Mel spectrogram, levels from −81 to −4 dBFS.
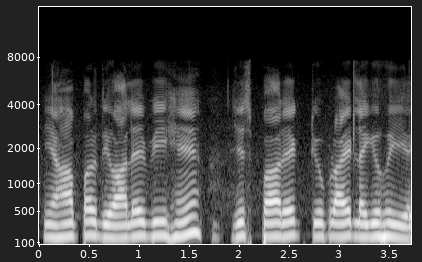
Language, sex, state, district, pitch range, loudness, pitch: Chhattisgarhi, male, Chhattisgarh, Raigarh, 155-170 Hz, -14 LUFS, 160 Hz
